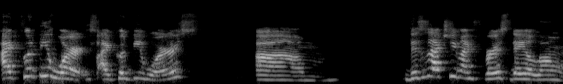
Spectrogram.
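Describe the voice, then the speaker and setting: A woman speaks in a raised, projected voice with a high pitch and a bright, sharp tone, using very wide pitch swings at a fairly slow pace with long, frequent pauses. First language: Spanish. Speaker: upcoming music artist. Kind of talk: casual chat.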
